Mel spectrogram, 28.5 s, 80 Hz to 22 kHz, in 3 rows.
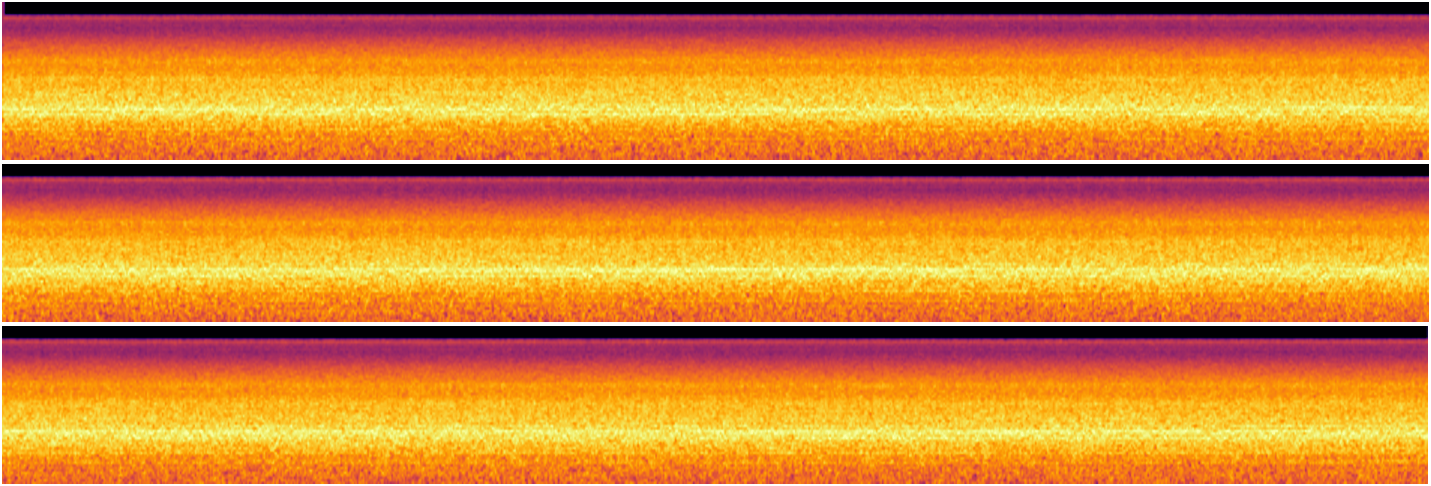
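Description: Electric motor and propeller of a Caipirinha 2 fixed-wing FPV drone in cruising flight, picked up by its onboard camera: a steady whine over a constant rush of wind.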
